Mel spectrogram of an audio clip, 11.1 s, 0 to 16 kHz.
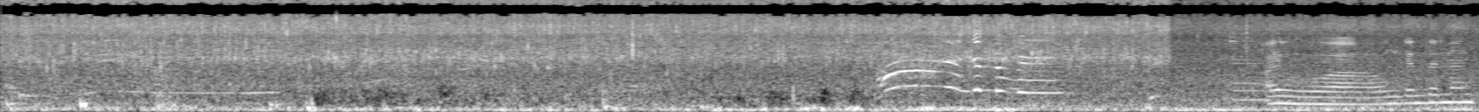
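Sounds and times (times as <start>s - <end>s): water running into a pond: 0.0s - 11.0s
wind rumble on microphone: 0.0s - 11.0s.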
